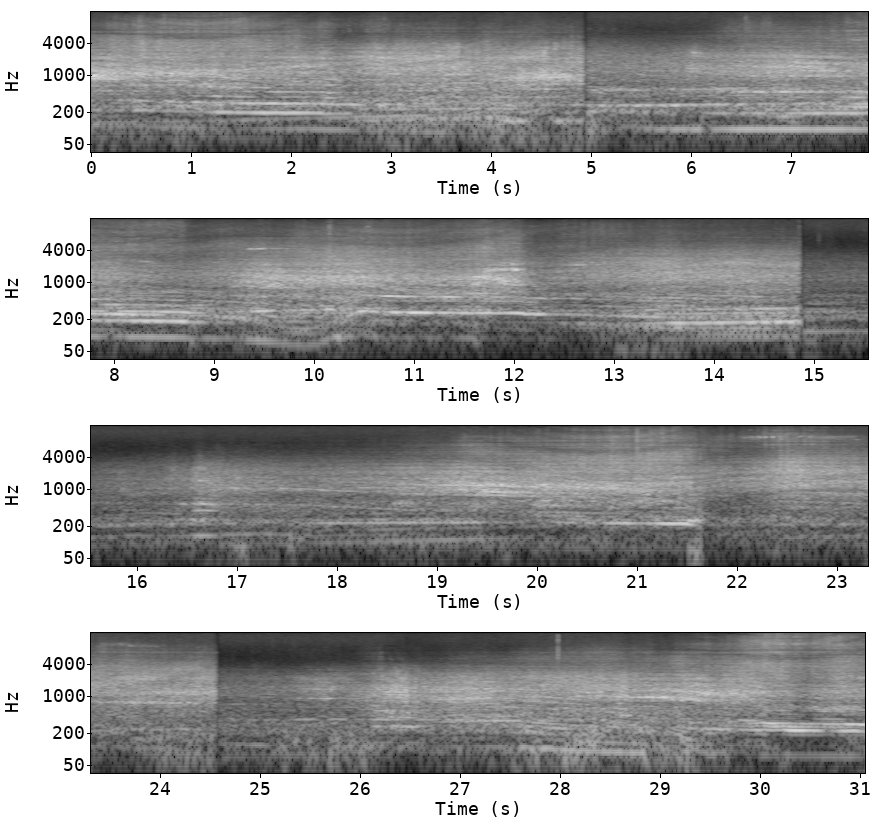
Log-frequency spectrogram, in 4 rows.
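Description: Sports cars driving past one after another through a track corner, their engines braking down and accelerating back up so the pitch falls and rises. The sound changes abruptly every several seconds as one car gives way to the next. The first car is a BMW M2 with a straight-six, and a later one is a BMW 1 Series hot hatch.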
